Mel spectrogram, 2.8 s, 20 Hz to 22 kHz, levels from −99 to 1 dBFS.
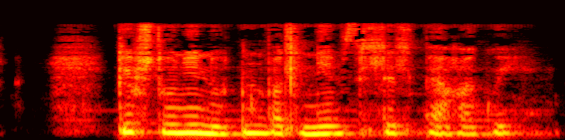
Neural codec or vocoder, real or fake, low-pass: none; real; 10.8 kHz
